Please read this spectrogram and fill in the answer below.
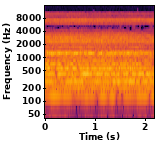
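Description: Chant-style music with voices holding a long, steady chord.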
